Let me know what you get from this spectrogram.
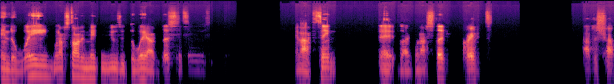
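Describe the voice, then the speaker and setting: Dry, close sound with no echo, fairly even intonation, big swings in loudness and long, frequent pauses. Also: man. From Gary, Indiana. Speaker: rapper. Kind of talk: interview answer. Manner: casual, reflective.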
